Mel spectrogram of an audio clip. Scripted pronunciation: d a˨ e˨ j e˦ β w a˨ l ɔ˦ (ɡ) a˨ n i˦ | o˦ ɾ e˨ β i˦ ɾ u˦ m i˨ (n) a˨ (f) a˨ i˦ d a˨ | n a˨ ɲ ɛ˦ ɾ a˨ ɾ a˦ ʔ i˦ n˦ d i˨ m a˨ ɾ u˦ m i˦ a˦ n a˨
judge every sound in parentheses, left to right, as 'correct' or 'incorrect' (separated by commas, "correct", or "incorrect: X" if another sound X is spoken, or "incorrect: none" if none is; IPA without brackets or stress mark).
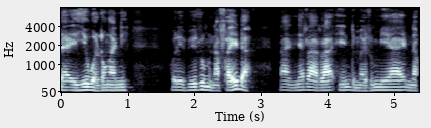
incorrect: ŋ, correct, correct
